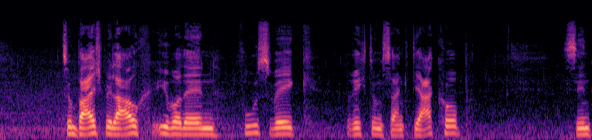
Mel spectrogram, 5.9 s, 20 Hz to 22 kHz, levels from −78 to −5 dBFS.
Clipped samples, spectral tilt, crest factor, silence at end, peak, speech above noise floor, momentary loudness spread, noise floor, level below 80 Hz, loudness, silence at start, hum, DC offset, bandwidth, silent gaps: under 0.1%; -5 dB/octave; 20 dB; 0 s; -6 dBFS; 28 dB; 11 LU; -51 dBFS; -58 dBFS; -24 LUFS; 0 s; none; under 0.1%; 13 kHz; none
